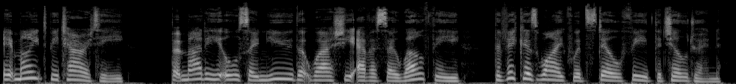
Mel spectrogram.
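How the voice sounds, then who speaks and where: A woman narrating a romance audiobook in a measured storytelling manner. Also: medium pitch, lively intonation, a little mellow, no echo, studio quality.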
